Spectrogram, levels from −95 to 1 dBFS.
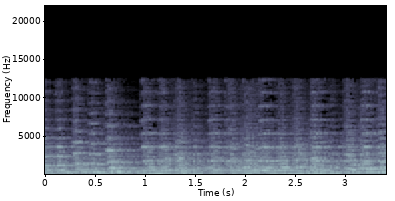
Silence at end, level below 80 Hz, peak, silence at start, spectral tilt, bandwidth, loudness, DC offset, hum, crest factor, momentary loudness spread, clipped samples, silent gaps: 0 s; -52 dBFS; -14 dBFS; 0 s; -4.5 dB/octave; 13 kHz; -28 LUFS; under 0.1%; none; 14 dB; 2 LU; under 0.1%; none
